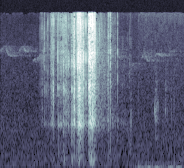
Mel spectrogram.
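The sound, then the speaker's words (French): A single loud, crunchy bite into gingerbread, a brief crackling burst of about half a second, then quiet with faint crumbly rustles afterward. No voices. “Le moi en croquer et je te laisserai l'autre pour avancer.”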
